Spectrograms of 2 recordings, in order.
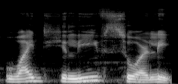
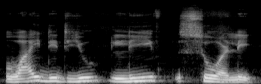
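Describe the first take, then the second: First: The words 'did you' blend into one sound. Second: The words 'did you' are said separately.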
